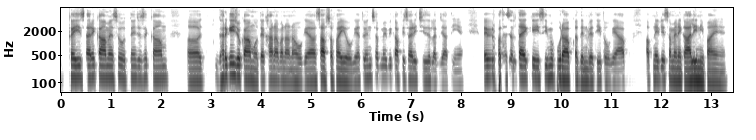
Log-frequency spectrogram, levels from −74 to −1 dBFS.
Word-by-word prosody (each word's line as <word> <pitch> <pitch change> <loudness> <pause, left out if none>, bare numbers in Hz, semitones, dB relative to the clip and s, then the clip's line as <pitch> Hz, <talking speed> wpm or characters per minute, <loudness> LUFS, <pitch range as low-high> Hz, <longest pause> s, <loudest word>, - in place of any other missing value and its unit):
कई 135 0 +4
सारे 135 +1 +2
काम 135 -1 +5
ऐसे 135 +1 -1
होते 130 0 -4
हैं, 135 - -3
जैसे 130 +1 -5
काम 130 0 -1 0.4
अ, - - -3 0.5
घर 130 +3 +1
के 155 - +6
ही 150 - +6
जो 140 -1 +5
काम 120 -3 +4
होते 110 +1 -2
हैं, - - -4
खाना 120 -1 +1
बनाना 110 -1 -3
हो 110 -1 -2
गया, 110 +1 0
साफ़-सफाई 115 -1 +2
हो 105 -1 -1
गया, 110 +1 -5
तो 130 +4 -6
इन 130 - -5
सब 140 -1 -7
में 135 0 -6
भी 135 - -9
काफ़ी 125 -1 -2
सारी 120 -1 -1
चीज़ें 115 0 -5
लग 110 -1 -6
जाती 105 0 -8
हैं। 105 0 -12 0.4
कई 130 - +4
बार 130 - -4
पता 135 - -1
चलता 130 +2 +2
है 130 -1 +6
कि 130 0 -2
इसी 130 +2 -3
में 135 0 -1
पूरा 125 -1 +5
आपका 115 - 0
दिन 115 0 -3
व्यतीत 110 0 -4
हो 105 - -6
गया, 110 +1 -3
आप 115 +1 -4 0.4
अपने 125 +1 -2
लिए 125 +1 -2
समय 120 -1 0
निकाल 115 0 +4
ही 120 - +7
नहीं 115 -1 +3
पाए 105 -1 +1
हैं। 100 +1 -11
120 Hz, 255 wpm, -24 LUFS, 110-130 Hz, 0.5 s, ही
